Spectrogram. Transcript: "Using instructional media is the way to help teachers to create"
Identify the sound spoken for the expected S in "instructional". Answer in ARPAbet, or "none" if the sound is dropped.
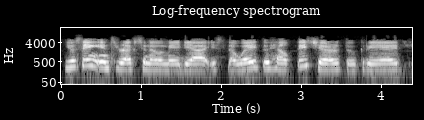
none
